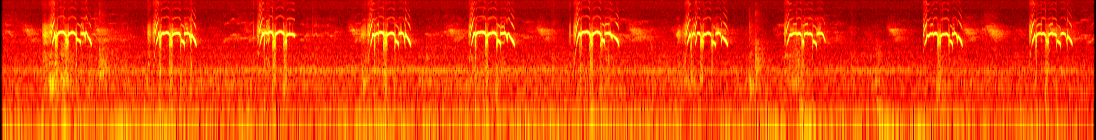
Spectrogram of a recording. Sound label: barn owl egg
